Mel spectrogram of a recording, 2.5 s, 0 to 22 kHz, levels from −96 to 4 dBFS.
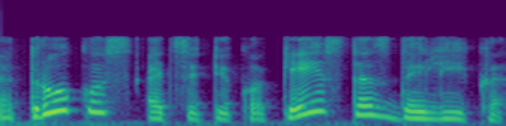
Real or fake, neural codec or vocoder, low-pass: fake; codec, 16 kHz, 6 kbps, DAC; 7.2 kHz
